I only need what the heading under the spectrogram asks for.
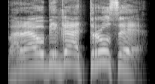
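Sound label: Heavy yell, Russian; «Пора убегать, трусы!»; Насмешки пулемётчика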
